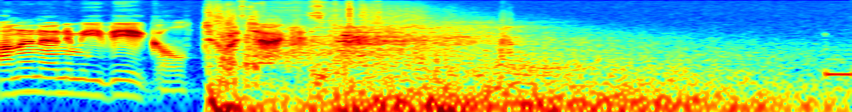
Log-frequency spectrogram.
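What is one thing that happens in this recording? A tank cannon fires with a heavy boom that rumbles away.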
